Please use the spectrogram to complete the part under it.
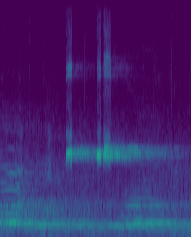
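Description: A referee blows a whistle in short sharp blasts.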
